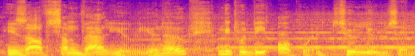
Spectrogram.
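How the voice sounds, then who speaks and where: Guy acting as shifty young victorian student, guarded but polite, up and down pitch, music clearly playing under him. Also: big pitch swings, moderate pace, a little mellow. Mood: evasive politeness. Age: young adult. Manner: guarded, excusing, formally polite. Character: secretive, evasive young Oxford student hiding something. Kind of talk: Victorian audio drama dialogue.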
